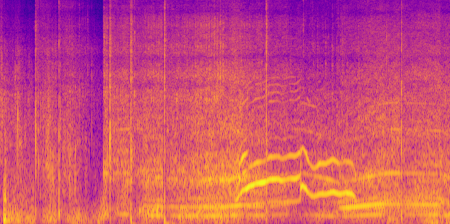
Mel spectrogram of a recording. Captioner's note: sound of gunshots; engine revving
